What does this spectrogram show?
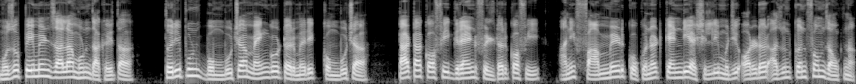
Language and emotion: Goan Konkani, neutral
